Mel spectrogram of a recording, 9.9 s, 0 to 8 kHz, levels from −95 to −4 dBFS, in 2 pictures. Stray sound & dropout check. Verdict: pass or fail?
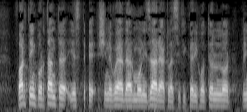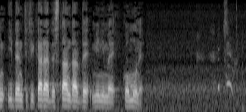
fail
